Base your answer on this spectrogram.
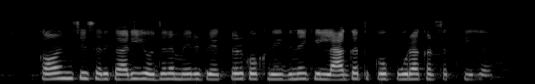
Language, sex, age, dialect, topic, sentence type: Hindi, female, 18-24, Awadhi Bundeli, agriculture, question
